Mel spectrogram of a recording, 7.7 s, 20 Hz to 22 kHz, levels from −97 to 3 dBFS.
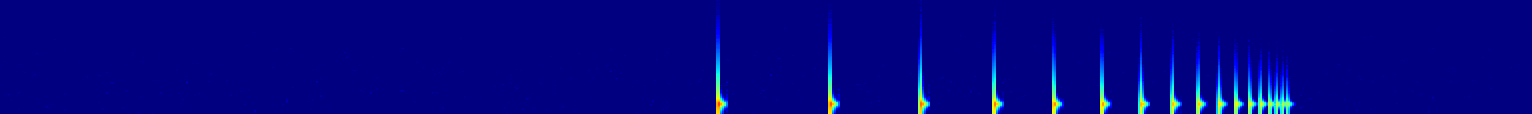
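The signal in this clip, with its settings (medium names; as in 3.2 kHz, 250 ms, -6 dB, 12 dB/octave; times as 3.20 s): bouncing ball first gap 0.56 s, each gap 0.81, 281 Hz, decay 42 ms -5.5 dBFS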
